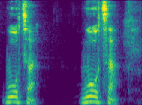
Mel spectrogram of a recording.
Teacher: water in a modern British RP accent ends in a schwa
